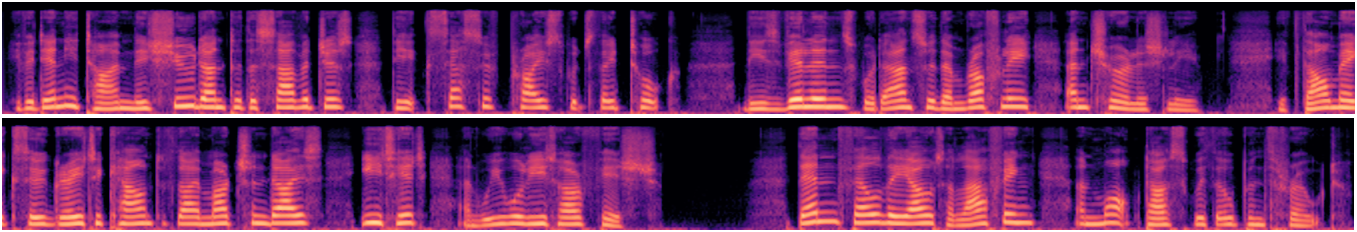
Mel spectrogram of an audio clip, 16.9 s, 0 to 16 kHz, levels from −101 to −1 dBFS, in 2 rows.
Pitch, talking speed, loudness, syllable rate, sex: 220 Hz, 185 wpm, -20 LUFS, 5.6 syllables/s, female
